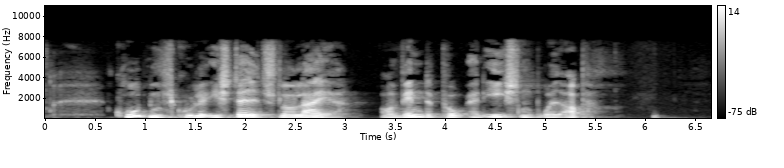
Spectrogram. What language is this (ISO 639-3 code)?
dan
